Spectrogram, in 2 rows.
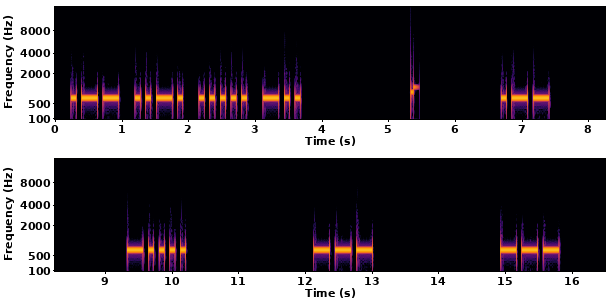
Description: Morse code, heard as a keyed tone, about 15 wpm, spaced as for 6 wpm, 700 Hz. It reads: WF5D W6OO
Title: USA Call Signs - 4 Characters - 8x Character Spacing - 15wpm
